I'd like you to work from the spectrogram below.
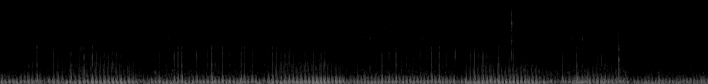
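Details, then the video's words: Gentle purring from a cat asleep by the fire, low and buzzy, rising and falling in rhythmic breath cycles, while wood crackles and snaps lightly in the background. "Warm Fireplace Ambience with a Sleeping Cat 🐱💤Fireplace & Soft Purring"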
